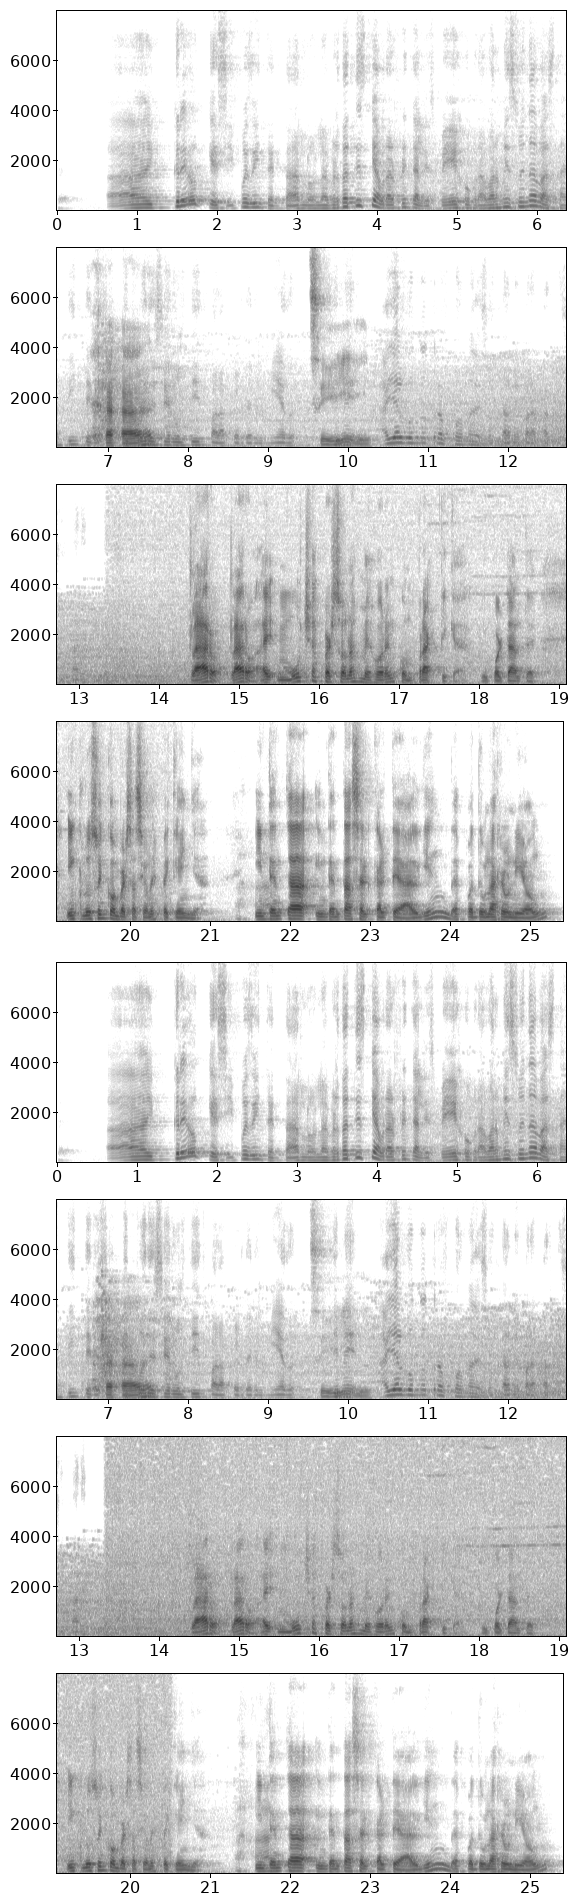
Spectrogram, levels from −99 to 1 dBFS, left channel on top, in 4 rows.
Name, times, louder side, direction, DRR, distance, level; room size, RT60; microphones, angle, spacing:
voice 1, 0.6-9.3 9.8-10.1 10.4-13.8 21.3-21.8, right 2 dB, 35° right, 1.7 m, -48 dB
Truck, 4.0-21.6, right 2 dB, 55° right, 5.5 m, -57 dB
voice 2, 6.8-7.5 9.5-10.3 14.4-20.9 21.6-25.2, left 4 dB, 50° left, 1.2 m, -35 dB
sound 1, 13.3-20.5, right 5 dB, 80° right, 1.4 m, -55 dB
25.5 x 15.0 x 9.6 m
head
